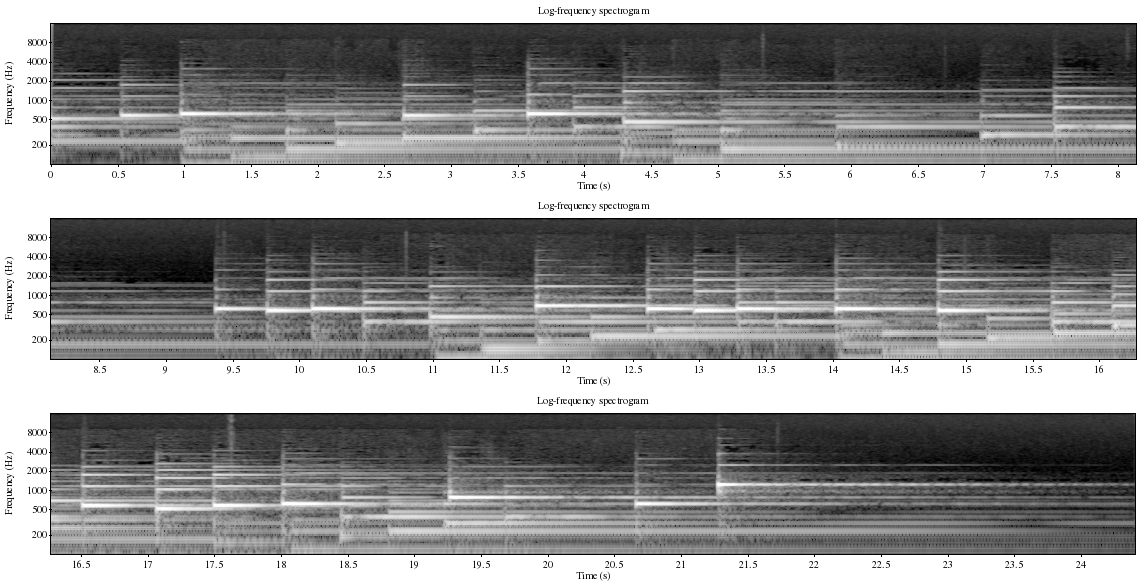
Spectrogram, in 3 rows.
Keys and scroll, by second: 0.0-0.7 typing, 1.8-2.2 space, 3.1 a, 5.3 c, 7.5-9.4 typing, 11.0 c, 16.1-17.3 typing, 20.2 z, 20.9 space, 21.8 a.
